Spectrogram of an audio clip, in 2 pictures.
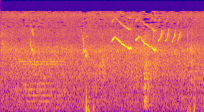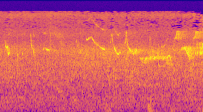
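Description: A small songbird chirping: a run of quick, high whistled notes that slide downward, some in rapid little clusters, with a few low knocks mixed in.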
